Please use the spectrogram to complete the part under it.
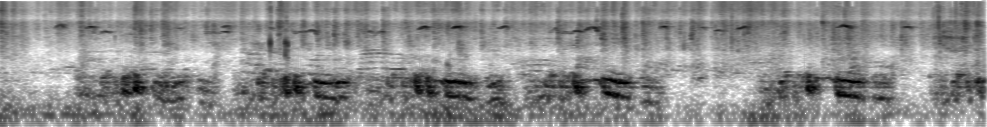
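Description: Pairs of domestic pigeons in a loft coo repeatedly in soft, rolling low phrases, close by and continuous with only brief pauses.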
